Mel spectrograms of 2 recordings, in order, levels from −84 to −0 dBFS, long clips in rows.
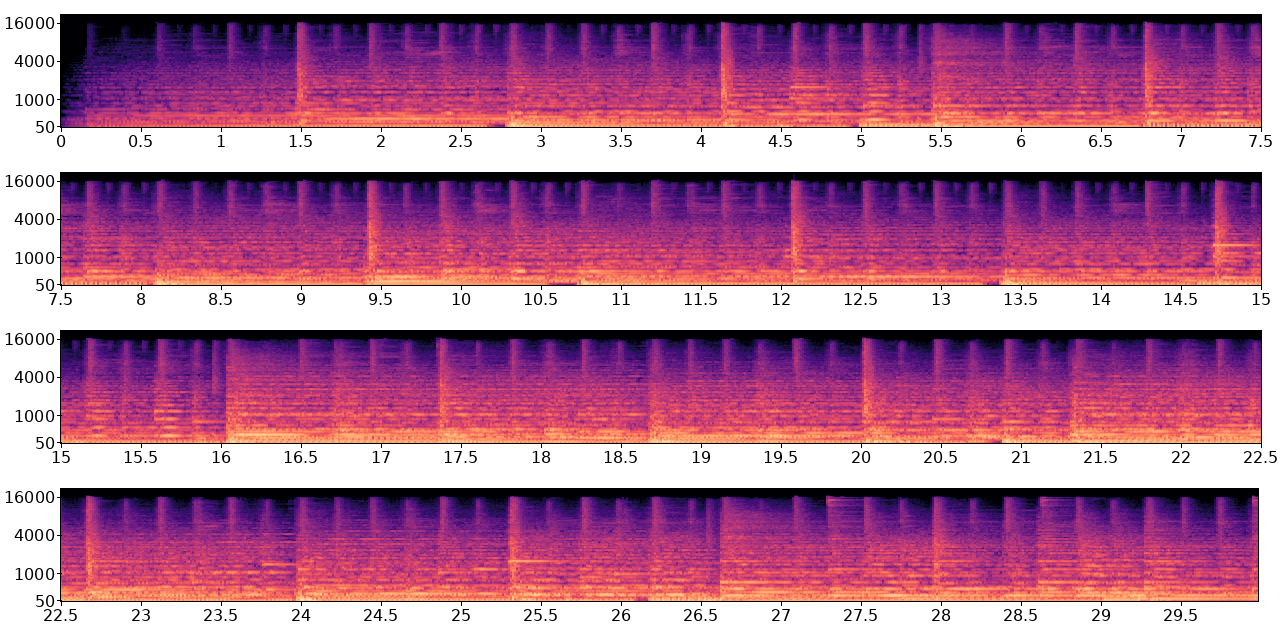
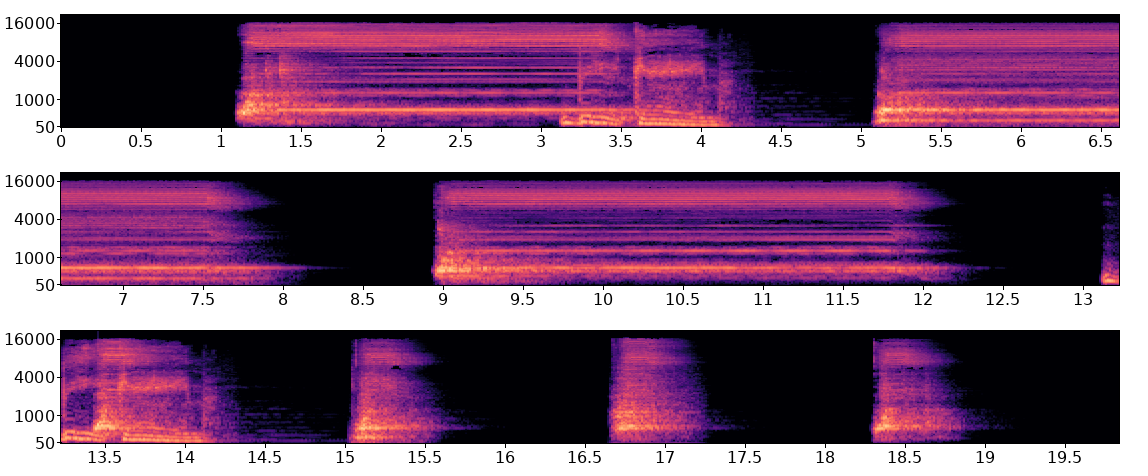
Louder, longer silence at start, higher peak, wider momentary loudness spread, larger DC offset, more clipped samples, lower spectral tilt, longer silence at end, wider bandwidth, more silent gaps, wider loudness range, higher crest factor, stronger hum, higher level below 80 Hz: about the same, -15 LUFS vs -17 LUFS; second, 0.15 s vs 1.1 s; about the same, 0 dBFS vs 0 dBFS; second, 6 LU vs 13 LU; neither; neither; first, -6 dB/octave vs -3 dB/octave; second, 0 s vs 1 s; about the same, 16.5 kHz vs 16.5 kHz; second, none vs 8.64-8.93 s, 12.75-13.00 s, 16.24-16.65 s, 17.88-18.29 s; second, 3 LU vs 6 LU; second, 14 dB vs 20 dB; neither; first, -20 dBFS vs -58 dBFS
